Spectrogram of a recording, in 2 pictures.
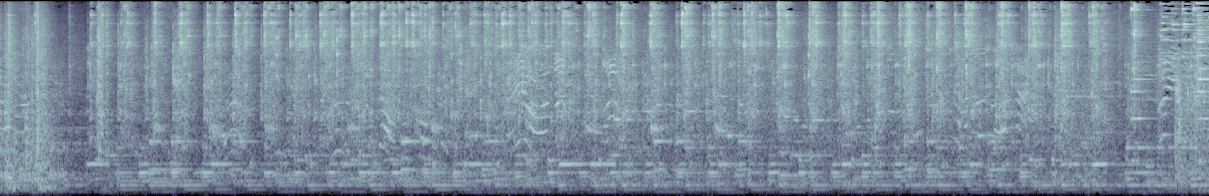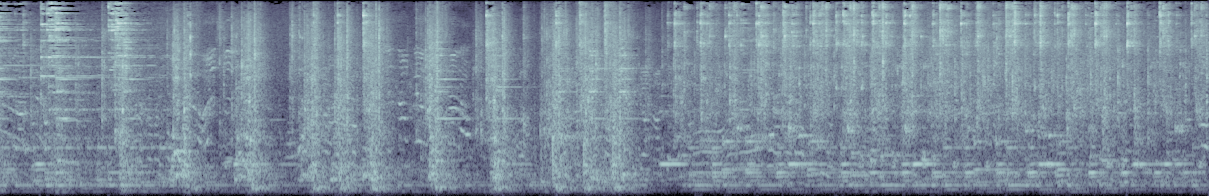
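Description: Children's percussion band striking small hand drums and shaken or tapped hand percussion in time with a steady backing tune. About halfway through the tune drops out for several seconds, leaving mostly the percussion strikes and voices, then it comes back.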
